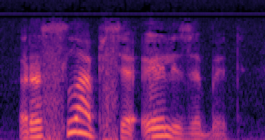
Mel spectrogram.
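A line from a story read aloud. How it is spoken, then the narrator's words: Laughing, soothing. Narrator (Russian): смеясь стала успокаивать ее Лайла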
